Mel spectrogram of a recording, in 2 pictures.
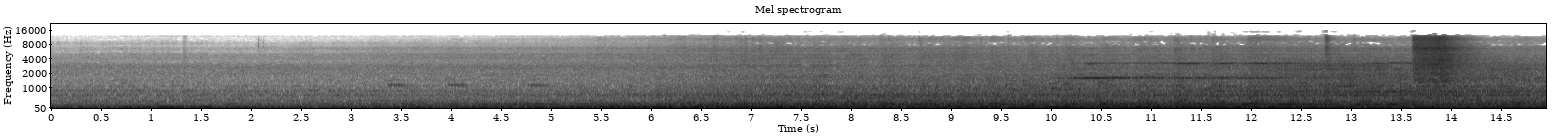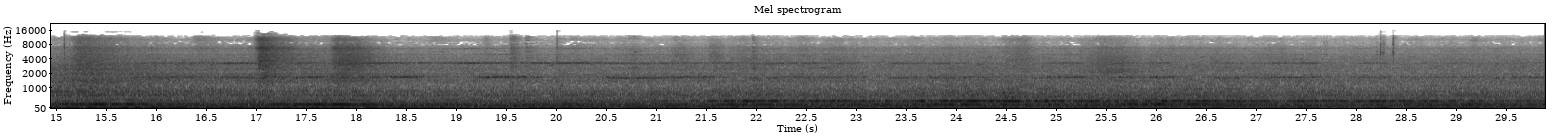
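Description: Diesel locomotives of a BNSF-led tank-car oil train running around a curve, a deep engine rumble that swells from a few seconds in. From about ten seconds in, a thin, steady wheel squeal from the train on the curve.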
